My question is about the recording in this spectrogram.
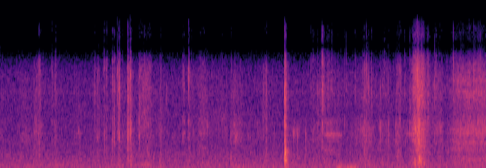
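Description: Faint, scattered taps and scratches of a baby's hands patting woven rush chair seats, with a sharper click a little past halfway and a louder rustle near the end.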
